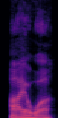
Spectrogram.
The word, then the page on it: Iowa: English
